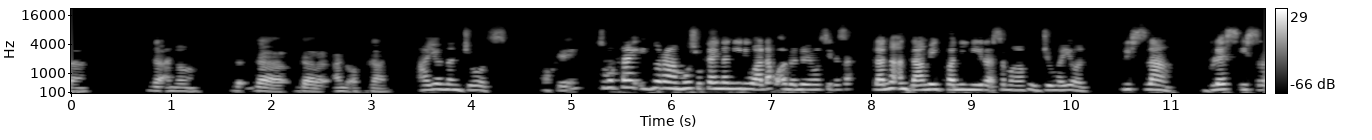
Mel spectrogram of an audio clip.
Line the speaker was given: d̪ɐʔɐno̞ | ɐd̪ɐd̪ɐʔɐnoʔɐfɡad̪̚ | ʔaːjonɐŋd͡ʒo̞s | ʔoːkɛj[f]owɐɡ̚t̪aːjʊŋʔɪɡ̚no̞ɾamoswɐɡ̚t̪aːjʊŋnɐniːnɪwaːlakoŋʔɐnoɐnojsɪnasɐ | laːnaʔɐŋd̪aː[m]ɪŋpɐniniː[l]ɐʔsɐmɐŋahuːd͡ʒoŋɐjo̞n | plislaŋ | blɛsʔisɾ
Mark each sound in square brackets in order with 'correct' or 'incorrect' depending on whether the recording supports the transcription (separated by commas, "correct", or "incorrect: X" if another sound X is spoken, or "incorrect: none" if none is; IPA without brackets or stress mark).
incorrect: s, correct, incorrect: ɾ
